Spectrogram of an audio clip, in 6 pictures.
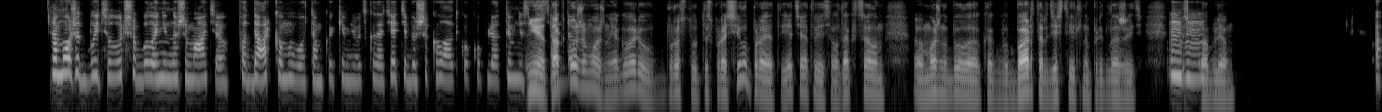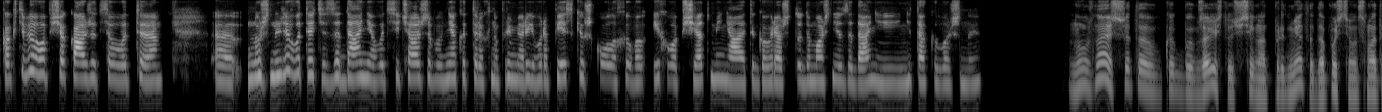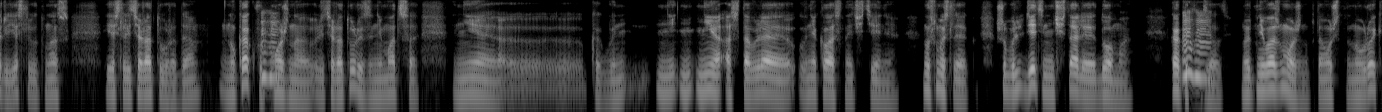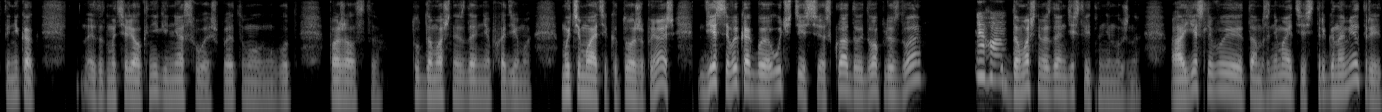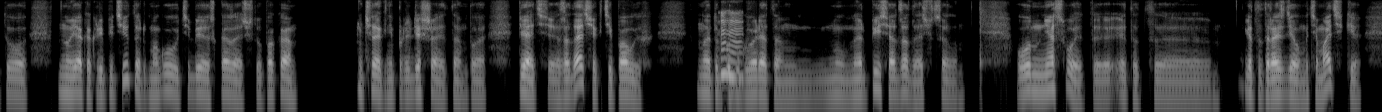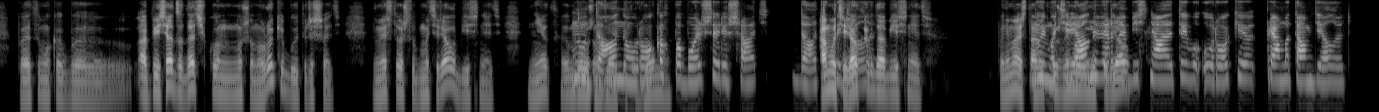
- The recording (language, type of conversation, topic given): Russian, podcast, Что вы думаете о домашних заданиях?
- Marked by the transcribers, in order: tapping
